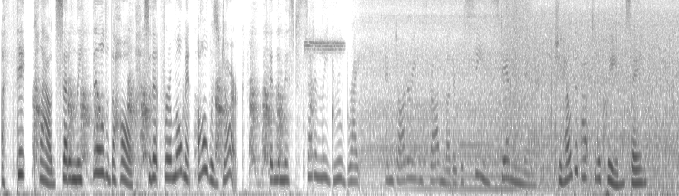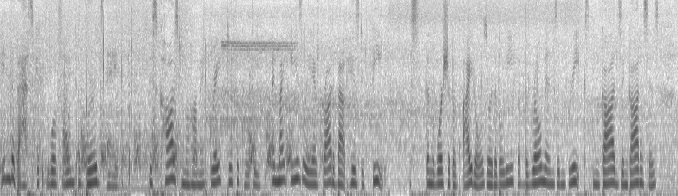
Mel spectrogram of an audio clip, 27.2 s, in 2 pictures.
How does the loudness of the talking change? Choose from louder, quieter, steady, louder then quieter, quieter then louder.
quieter then louder.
